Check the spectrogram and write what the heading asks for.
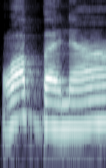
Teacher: نا کو اس لیے لمبا کیا کہ اس پہ چھوٹی مد پڑی ہے، جسے 2 الف کے برابر لمبا کرنا ہے۔ 2 الف سے مراد یعنی 2 بند انگلیاں باری باری کھلیں۔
